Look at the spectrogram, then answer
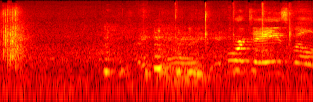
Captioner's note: audience laughs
